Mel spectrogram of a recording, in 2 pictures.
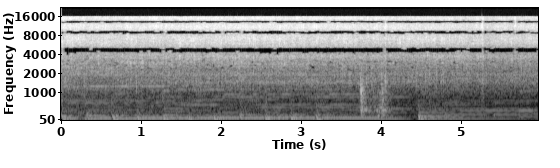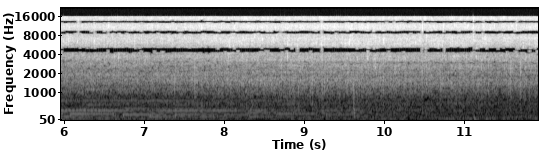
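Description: Hilsa fish steaks sizzling steadily as they fry in hot oil in a pan, with chopped onion and green chilli just added to the oil.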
